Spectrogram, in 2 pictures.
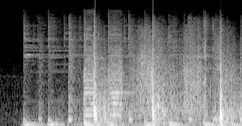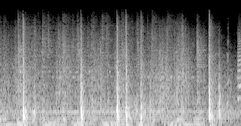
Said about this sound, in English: We got the fireworks to celebrate. We're all ready to go. Honest to God, when I heard that first firework, I'm like kind of ducking these days.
